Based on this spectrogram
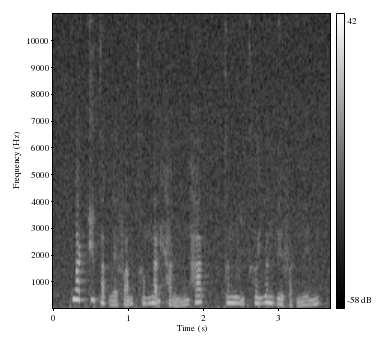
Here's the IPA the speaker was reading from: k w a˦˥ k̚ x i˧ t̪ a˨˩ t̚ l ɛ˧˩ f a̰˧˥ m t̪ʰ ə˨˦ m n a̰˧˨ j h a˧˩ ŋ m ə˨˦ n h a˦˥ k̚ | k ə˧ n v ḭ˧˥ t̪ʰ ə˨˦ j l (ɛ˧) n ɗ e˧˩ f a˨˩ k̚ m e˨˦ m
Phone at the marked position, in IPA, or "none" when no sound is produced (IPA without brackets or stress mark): ə˧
